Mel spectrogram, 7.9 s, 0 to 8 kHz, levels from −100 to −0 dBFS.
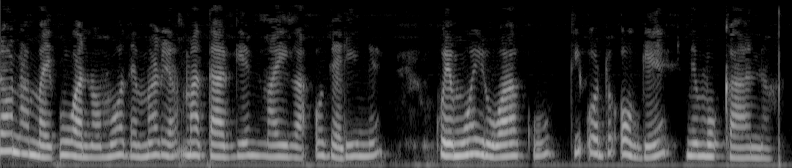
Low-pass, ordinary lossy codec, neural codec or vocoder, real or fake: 7.2 kHz; MP3, 32 kbps; codec, 16 kHz, 8 kbps, FunCodec, trained on LibriTTS, 25 frames a second; fake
